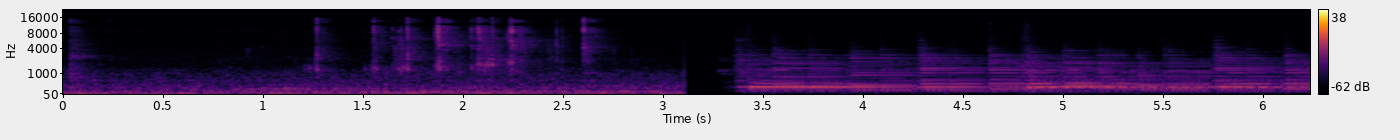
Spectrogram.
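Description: A spring-release cookie scoop clicking a few times as choux-pastry dough is squeezed out. About halfway through, it cuts to plucked-string background music, which is louder.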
